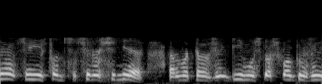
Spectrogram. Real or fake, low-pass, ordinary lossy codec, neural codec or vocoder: fake; 3.6 kHz; MP3, 24 kbps; codec, 16 kHz, 2 kbps, FreqCodec, larger model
